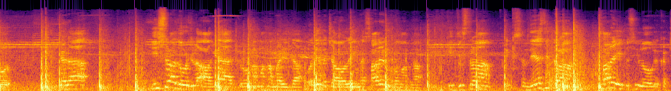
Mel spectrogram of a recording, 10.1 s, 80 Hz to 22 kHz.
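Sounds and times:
sharp cracks: 0.0 - 9.8
man's voice: 2.3 - 10.0.

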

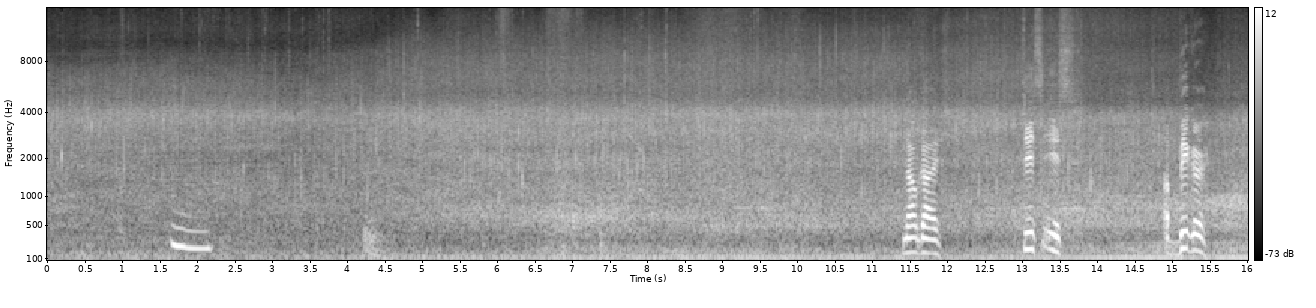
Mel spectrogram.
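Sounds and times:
steady outdoor background hiss: 0.0 - 16.0.

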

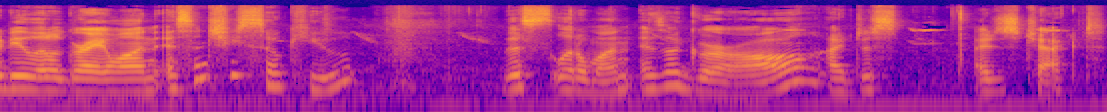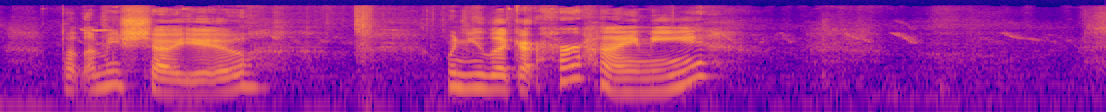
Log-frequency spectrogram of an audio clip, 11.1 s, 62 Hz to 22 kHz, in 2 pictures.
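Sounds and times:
quail peeping: 0.8 - 11.0.

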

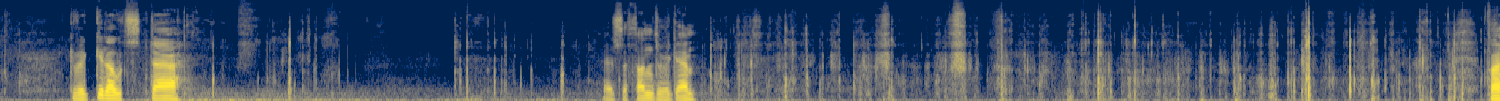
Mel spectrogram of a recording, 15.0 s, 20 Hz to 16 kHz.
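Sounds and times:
foil pouch crinkling: 4.6 - 15.0.

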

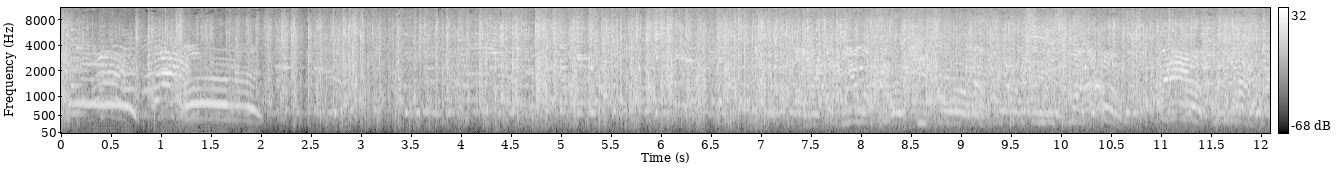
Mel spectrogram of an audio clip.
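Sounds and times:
men shouting: 0.0 - 2.2, 4.0 - 12.0
hooves clattering on asphalt: 0.0 - 12.0
running footsteps: 0.0 - 12.0.

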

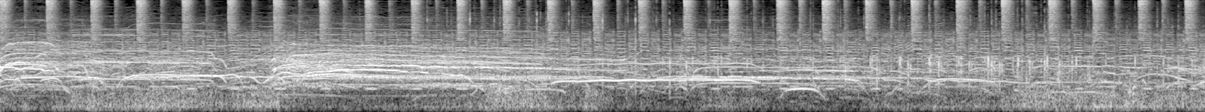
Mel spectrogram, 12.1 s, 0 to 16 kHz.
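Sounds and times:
background music with steady beat: 0.0 - 12.0
crowd cheering and shouting: 0.0 - 12.0
long held shout: 0.0 - 12.0.

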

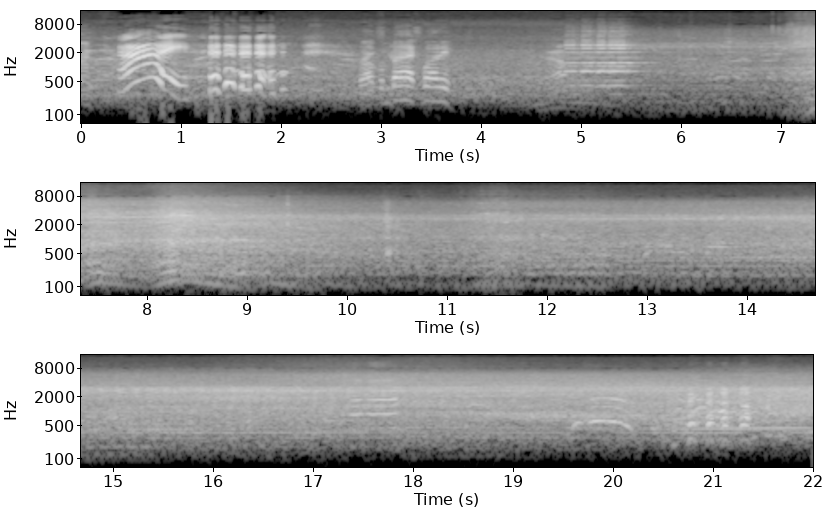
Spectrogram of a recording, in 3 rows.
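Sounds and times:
passing traffic: 0.0 - 22.0
pickup truck passing: 0.4 - 22.0
car horn toot: 4.8 - 5.8.

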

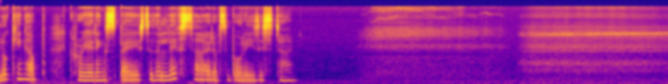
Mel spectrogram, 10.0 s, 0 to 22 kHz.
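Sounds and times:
faint slow breathing: 0.7 - 1.1, 5.3 - 10.0.

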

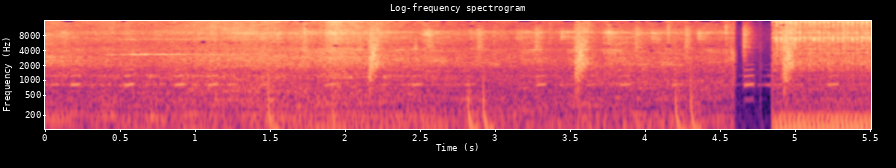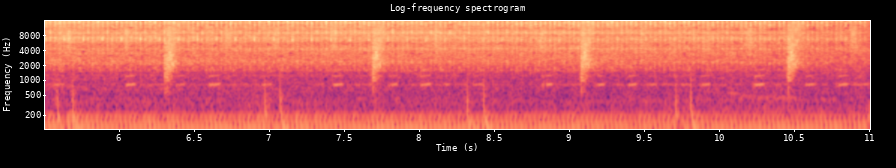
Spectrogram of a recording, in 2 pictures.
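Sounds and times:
vehicle engine idling: 1.1 - 11.0.

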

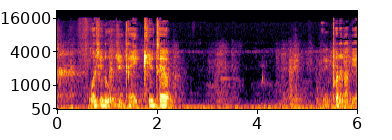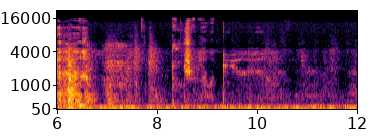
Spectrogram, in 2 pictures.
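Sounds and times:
steady low hum: 0.0 - 12.0
person whispering: 8.3 - 9.9.

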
